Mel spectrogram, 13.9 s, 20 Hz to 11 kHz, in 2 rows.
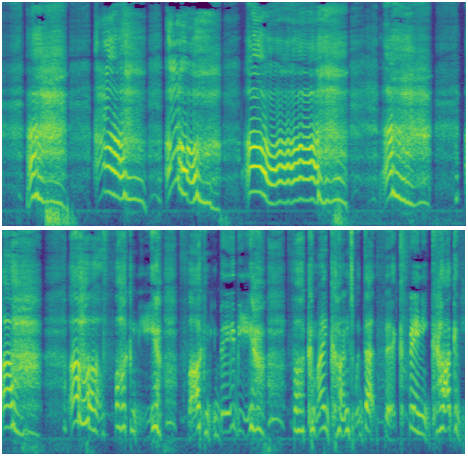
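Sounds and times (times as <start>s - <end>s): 
woman gasping and moaning: 0.0s - 10.0s, 10.6s - 11.6s
speech: 0.4s - 1.0s, 1.8s - 13.8s.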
